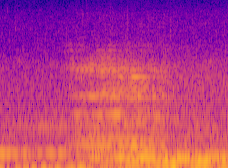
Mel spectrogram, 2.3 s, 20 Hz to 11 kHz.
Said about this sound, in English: Those male humpbacks sang this collective song late at night in the fall of 2018, close to the Finn Island Research Station, located in Gitgat territory, Hartley Bay, BC.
